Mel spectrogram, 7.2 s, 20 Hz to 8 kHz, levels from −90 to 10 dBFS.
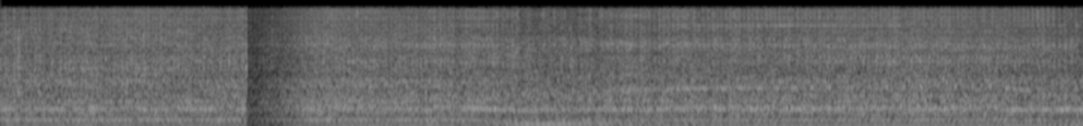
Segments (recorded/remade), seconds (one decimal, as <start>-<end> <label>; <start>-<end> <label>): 0.0-0.6 recorded; 0.6-2.9 remade; 2.9-4.0 recorded; 4.0-4.6 remade; 4.6-7.2 recorded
